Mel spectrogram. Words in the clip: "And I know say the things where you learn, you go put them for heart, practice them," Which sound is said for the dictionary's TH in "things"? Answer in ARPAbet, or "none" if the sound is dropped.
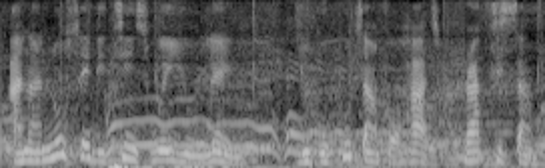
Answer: T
